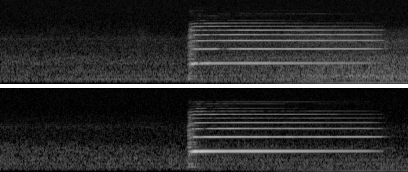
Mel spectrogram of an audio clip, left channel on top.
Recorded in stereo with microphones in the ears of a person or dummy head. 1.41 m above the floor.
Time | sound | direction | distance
1.9 | a violin | 45° right (ahead or behind) | 2.5 m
